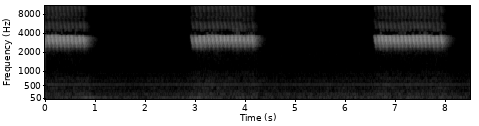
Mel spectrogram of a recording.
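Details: Three repeated rapid trills from a European greenfinch, each lasting over a second, evenly spaced about three seconds apart, pulses fast and uniform at high pitch.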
